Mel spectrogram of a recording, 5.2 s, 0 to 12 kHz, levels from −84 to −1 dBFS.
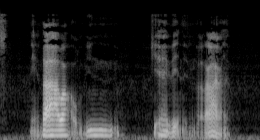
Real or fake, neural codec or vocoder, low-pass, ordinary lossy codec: fake; autoencoder, 22.05 kHz, a latent of 192 numbers a frame, VITS, trained on many speakers; 9.9 kHz; MP3, 32 kbps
